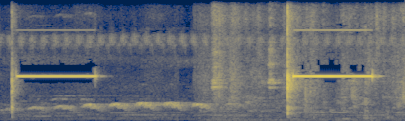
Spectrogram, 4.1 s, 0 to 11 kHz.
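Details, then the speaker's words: Induction stove whose cooling fan wouldn't run, after replacing faulty 8050 switching transistor that withheld 18 V from fan: two long steady high-pitched beeps about three seconds apart, only because the stove is left open; otherwise no problem. "நம்ம இப்ப ஓபன்ல வச்சிருக்கனால இந்த beep sound வந்துட்டு இருக்கு"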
